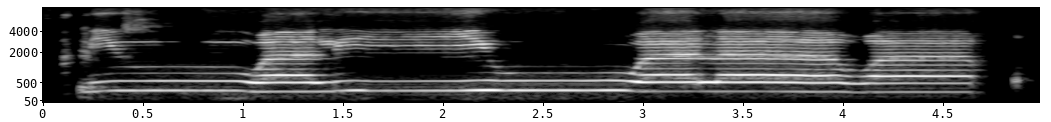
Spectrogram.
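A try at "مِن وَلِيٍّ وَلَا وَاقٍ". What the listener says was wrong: Wow-nya dimajukan, bibirnya ya, dimonyongkan karena makhraj ya dari huruf wow ini monyong ya, monyong. Miu dimonyongkan ya, monyongkan bibirnya. Jadi beda dia bunyinya ketika kita monyongkan dengan tidak. Kalau seperti ini yang Antuna dengar, kira-kira Anda monyongkan nggak bibirnya?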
